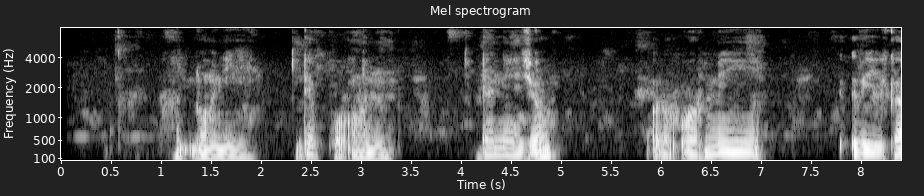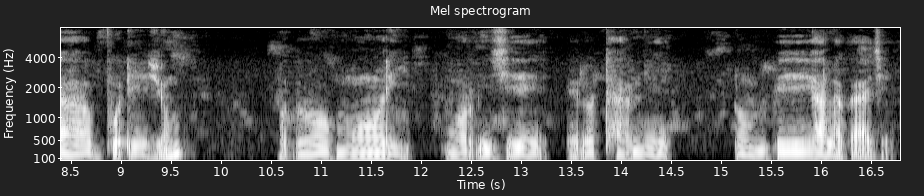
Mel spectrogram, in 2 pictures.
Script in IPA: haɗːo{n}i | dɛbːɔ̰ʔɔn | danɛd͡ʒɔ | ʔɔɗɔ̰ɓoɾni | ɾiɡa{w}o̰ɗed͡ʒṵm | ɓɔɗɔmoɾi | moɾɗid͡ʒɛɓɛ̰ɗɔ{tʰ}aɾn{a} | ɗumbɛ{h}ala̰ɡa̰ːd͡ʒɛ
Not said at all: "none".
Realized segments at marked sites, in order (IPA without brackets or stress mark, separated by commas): n, b, tʰ, i, h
